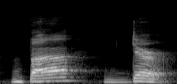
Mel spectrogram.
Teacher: when we say that double D sound, we have the tongue go up and hit what is called the alveolar ridge. That is simply that little bump at the top of your mouth, okay?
